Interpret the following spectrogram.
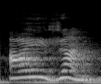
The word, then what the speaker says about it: iron: For example, we have gold, silver, iron. That is not iron, that is iron. R is silent over here.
